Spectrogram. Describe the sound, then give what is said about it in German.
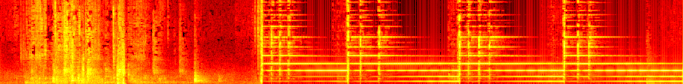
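A ship's engine order telegraph bell rings in the engine room. A few seconds of clattering noise are followed by a loud, sustained metallic ringing with clear ringing tones and a rapid, pulsing series of strikes that continues to the end. “es gibt auf der Brücke den Maschinentelegraphen, wo der Kapitän seine Befehle gibt, wie die Maschine fahren soll. Jetzt haben wir den in der Maschine erreicht und jetzt hören wir mal den Originalton, wie das funktioniert.”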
